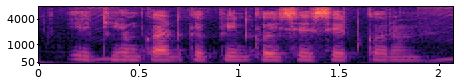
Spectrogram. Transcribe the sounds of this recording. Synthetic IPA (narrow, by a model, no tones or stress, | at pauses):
eʈiemkaɾɖkepinkʌjseseʈkɔɾəm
